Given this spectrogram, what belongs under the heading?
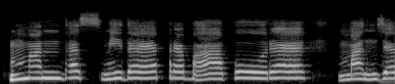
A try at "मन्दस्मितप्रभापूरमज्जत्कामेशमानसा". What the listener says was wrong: மூச்சு விடக்கூடாதுமா, மூச்சு விடக்கூடாது, லைன் ஃபுல்லா சொல்லணும். அது மஞ்சத் கிடையாது, மஜ்ஜத். ஒரு இன்னும் மஜ்ஜத் சொல்லணும்.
